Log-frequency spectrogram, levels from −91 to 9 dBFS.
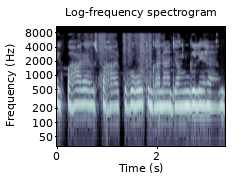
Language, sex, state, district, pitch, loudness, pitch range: Hindi, female, Uttar Pradesh, Hamirpur, 235 Hz, -13 LUFS, 225-245 Hz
